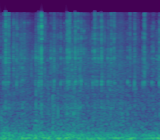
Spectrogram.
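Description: Steady low road and engine rumble inside the cabin of a moving car.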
